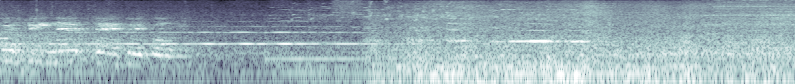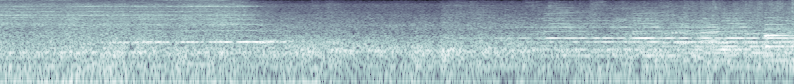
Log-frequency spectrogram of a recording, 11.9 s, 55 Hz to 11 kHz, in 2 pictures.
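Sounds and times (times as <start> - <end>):
subway train rumbling along the tracks: 0.0 - 11.9
thin metallic subway wheel squeals: 2.0 - 4.6.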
